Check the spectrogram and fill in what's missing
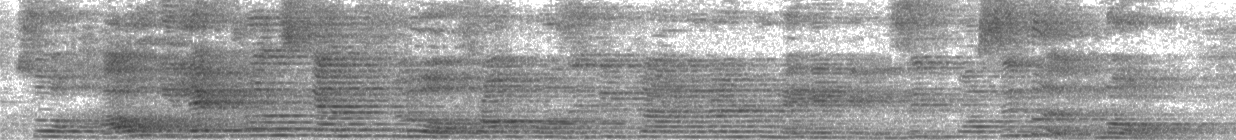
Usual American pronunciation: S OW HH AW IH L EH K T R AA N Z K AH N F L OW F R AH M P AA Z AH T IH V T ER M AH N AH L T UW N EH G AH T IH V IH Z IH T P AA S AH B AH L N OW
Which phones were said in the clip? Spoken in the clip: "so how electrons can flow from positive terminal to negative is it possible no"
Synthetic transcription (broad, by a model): S OW HH AW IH L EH K T R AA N S K AH N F L OW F R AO M P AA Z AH T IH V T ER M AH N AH N T UW N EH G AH T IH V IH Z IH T P AA S AH B AH L N OW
